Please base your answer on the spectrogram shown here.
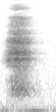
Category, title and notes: Sound effects > Human sounds and actions
A simple blowing sound made by my mouth, I use this for my game dev for stealth games that involve blowing out candles to remove lights.
Puff, Blow, Game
